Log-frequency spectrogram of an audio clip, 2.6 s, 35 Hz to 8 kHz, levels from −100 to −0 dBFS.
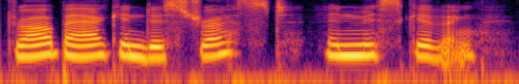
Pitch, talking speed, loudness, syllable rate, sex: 220 Hz, 140 wpm, -15 LUFS, 4.1 syllables/s, female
